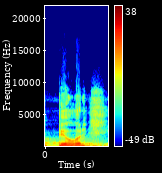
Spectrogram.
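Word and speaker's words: pure: तो आर ई रहेगा तो इसका उच्चारण दोस्तों यो के रूप में होगा। किसके रूप में? यो। यानी इसे आप यो पढ़ेंगे। जैसे पी [नाक से की जाने वाली आवाज़] से हो गया दोस्तों आधा प। यू का उच्चारण दोस्तों यो हो गया। आर ई से र। ये हो गया आपका प्योर।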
